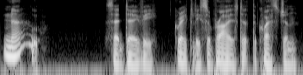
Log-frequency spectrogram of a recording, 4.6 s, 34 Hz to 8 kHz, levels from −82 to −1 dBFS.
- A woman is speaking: No, male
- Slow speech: Yes, slow, 105 wpm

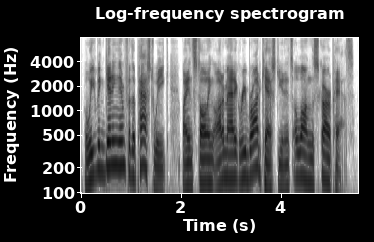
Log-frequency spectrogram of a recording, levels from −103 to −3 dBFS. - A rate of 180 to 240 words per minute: Yes, fast, 205 wpm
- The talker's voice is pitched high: No, medium, 140 Hz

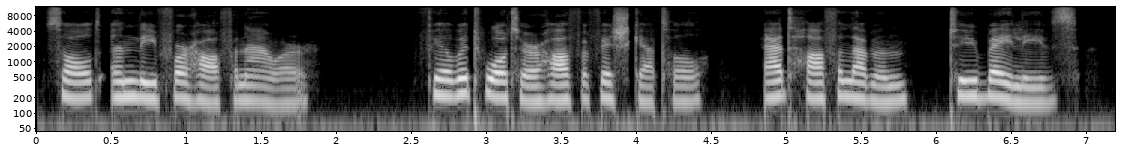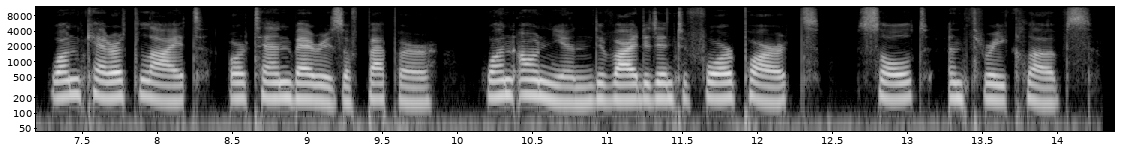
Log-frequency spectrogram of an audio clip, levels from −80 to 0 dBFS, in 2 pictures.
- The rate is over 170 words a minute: No, average, 165 wpm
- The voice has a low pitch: No, high, 190 Hz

